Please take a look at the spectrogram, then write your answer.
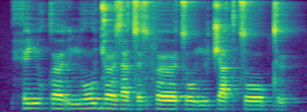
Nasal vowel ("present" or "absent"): absent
